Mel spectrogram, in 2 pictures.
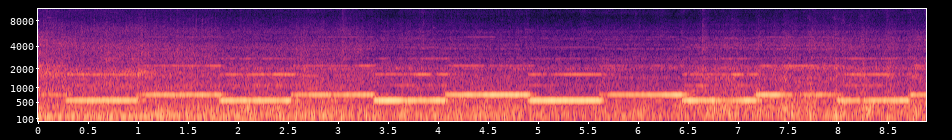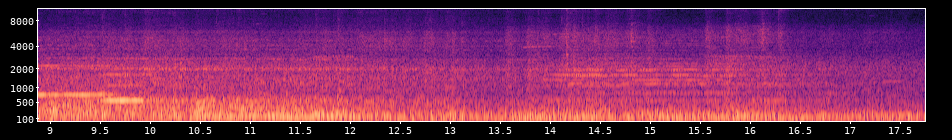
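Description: Passenger coaches of a train rolling past on the rails, with a loud steady rumble that fades as the last coach moves away. Over it, the level crossing's warning signal alternates between a low and a higher tone, each held under a second, until it stops about ten seconds in. A brief higher-pitched tone comes near the end.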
